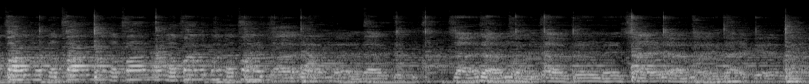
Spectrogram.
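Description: Hindustani classical music in Raag Yaman: a male voice singing an ornamented melodic line with harmonium accompaniment, over a tanpura drone, while the tabla keeps a steady beat of sharp strokes.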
